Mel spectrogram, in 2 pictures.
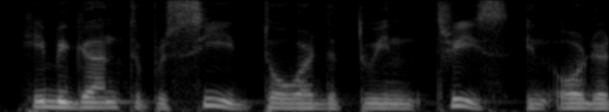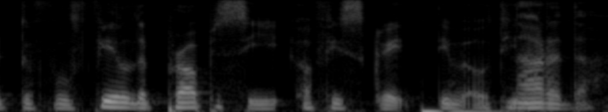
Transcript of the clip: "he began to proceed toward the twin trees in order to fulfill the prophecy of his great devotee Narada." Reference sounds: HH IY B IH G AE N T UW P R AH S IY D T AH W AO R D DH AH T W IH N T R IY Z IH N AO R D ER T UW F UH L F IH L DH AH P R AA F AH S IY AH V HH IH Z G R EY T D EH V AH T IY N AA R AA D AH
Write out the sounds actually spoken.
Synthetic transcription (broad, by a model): HH IY B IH G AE N T UW P R AH S IY D T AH W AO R D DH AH T W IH N T R IY S IH N AO R D ER T UW F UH L F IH L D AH P R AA P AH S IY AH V HH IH S G R EY T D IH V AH T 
